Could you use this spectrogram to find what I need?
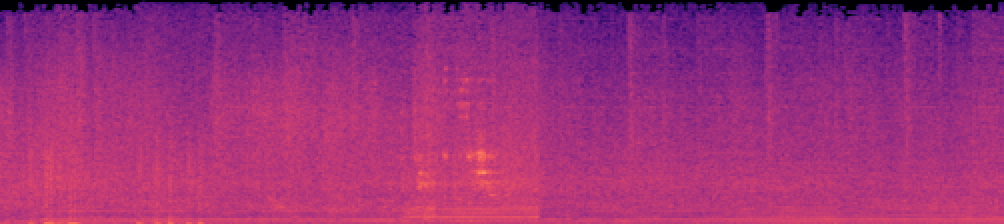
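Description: A race car engine roars at high revs, briefly climbing in pitch as it shifts.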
